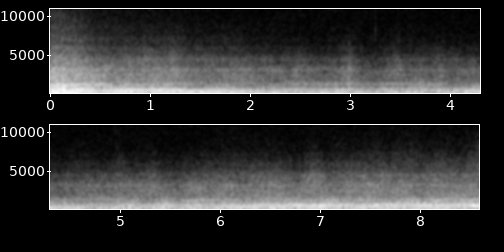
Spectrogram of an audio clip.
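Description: Race car engines roar loudly.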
